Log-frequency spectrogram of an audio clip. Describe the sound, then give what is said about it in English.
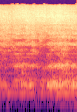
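A garbage disposal runs in a sink, a steady low motor hum mixed with rushing water, growing slightly louder and rougher partway through. No voices. “That's the garbage disposal.”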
